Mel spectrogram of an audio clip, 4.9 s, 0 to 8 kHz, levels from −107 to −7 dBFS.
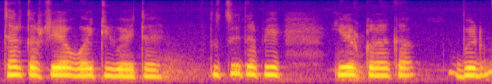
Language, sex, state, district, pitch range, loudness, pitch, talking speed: Hindi, female, Maharashtra, Mumbai Suburban, 215-235 Hz, -16 LUFS, 225 Hz, 160 wpm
